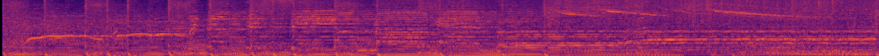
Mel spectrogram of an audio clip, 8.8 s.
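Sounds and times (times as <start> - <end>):
song: 0.3 - 8.7.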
